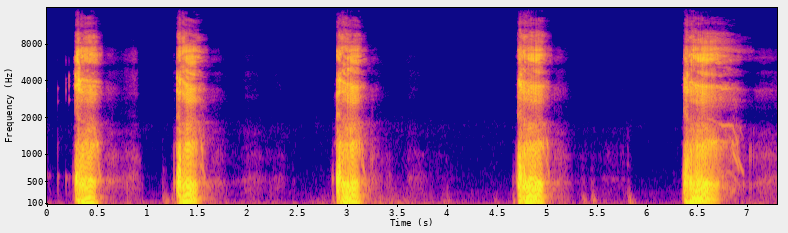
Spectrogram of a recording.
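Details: Five separate harsh coughs a second or two apart in a quiet room, with pain deep in chest and stomach; over 32 hours without sleep, bronchodilator not helping, exhausted; cough.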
